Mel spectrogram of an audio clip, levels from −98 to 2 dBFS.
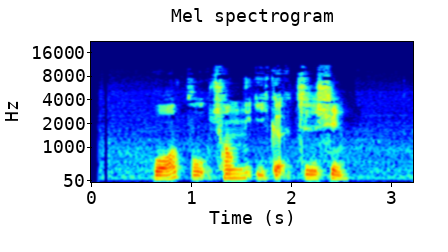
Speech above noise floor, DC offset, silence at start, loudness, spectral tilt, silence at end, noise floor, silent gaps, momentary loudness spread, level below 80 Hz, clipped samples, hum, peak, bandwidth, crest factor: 35 dB; under 0.1%; 0.65 s; -22 LUFS; -5 dB/octave; 0.65 s; -56 dBFS; none; 6 LU; -62 dBFS; under 0.1%; none; -4 dBFS; 11 kHz; 20 dB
